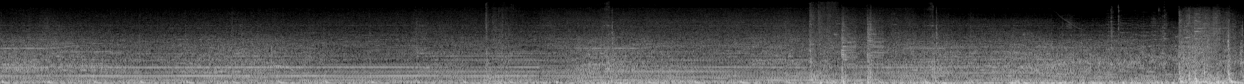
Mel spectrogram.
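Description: Ferrari F80 supercar engine in the racing game The Crew Motorfest, a loud continuous roar that holds steady and then swells toward the end, with no talking.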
